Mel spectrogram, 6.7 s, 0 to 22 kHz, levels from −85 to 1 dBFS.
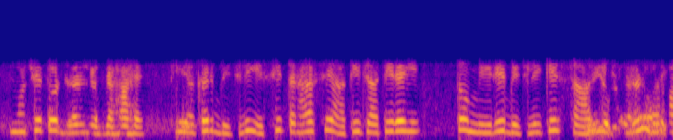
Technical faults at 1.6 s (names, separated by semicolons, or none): AMR narrowband mobile codec; other side's voice leaking through; speech suppressed in double talk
